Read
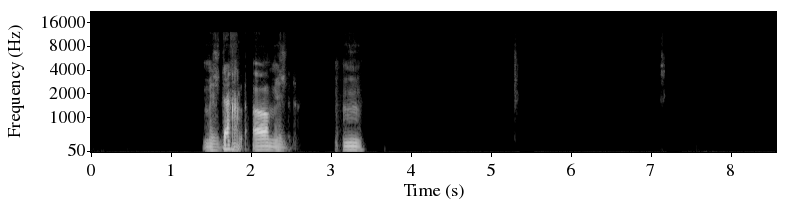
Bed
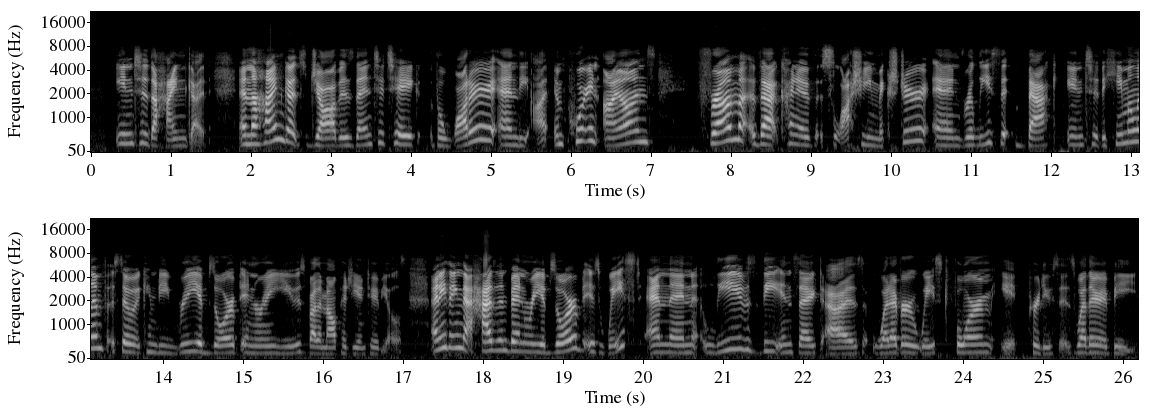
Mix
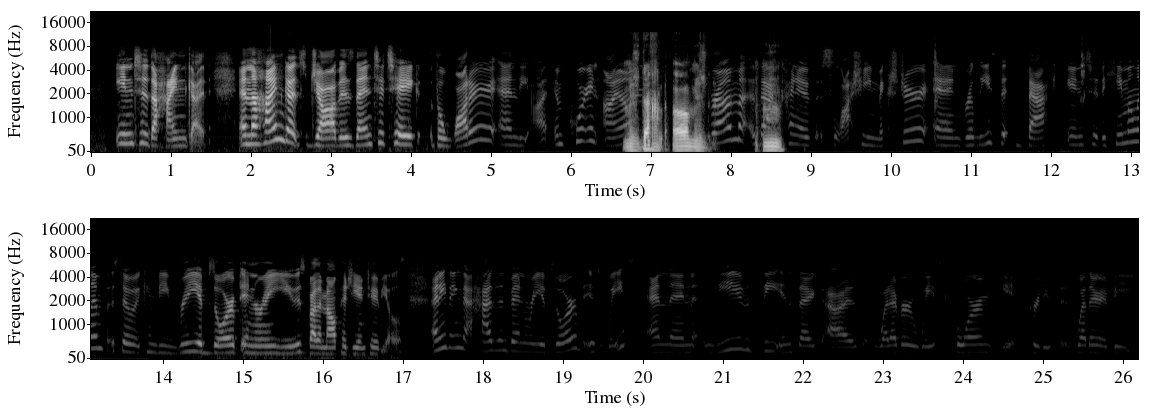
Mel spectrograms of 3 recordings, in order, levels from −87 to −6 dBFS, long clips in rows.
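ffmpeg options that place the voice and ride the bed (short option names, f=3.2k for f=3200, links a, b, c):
-filter_complex "[0:a]adelay=5250,volume=-1dB[a];[1:a]volume=14dB,afade=t=out:st=4.2:d=0.65:silence=0.105925,afade=t=in:st=13.93:d=1.18:silence=0.188365,afade=t=out:st=16.46:d=1.11:silence=0.0707946[b];[a][b]amix=inputs=2:normalize=0"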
